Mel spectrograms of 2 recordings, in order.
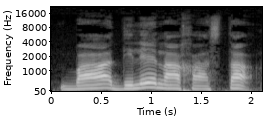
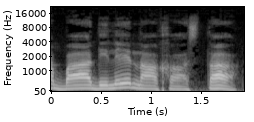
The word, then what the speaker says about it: با دل ناخواستہ: بوجھ۔ با دل ناخواستہ، یہ لفظ ذرا بچوں اچھی طرح سے یاد رکھنا، تلفظ اس کا صحیح کرنا۔ با دل ناخواستہ، نہ چاہتے ہوئے بھی یعنی مجبوری میں۔ عموماً لوگ کیا کرتے ہیں، اس کو پڑھنے میں غلطی کرتے ہیں، بادل ناخواستہ پڑھ دیتے ہیں، غلط ہے۔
